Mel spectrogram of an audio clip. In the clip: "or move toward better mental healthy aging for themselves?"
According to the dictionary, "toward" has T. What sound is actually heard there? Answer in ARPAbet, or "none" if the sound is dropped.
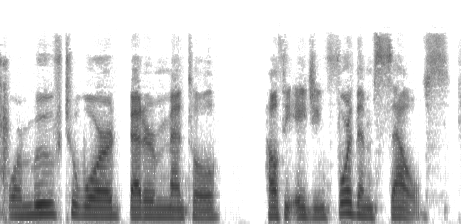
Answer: T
